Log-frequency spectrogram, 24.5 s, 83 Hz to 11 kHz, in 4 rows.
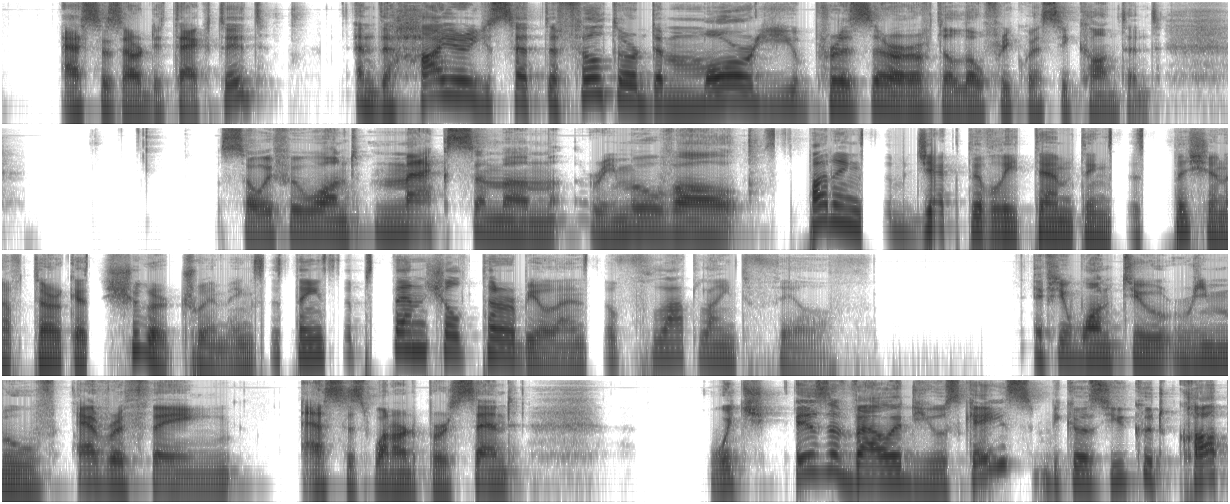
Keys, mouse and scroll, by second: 6.8 click, 9.2 click.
